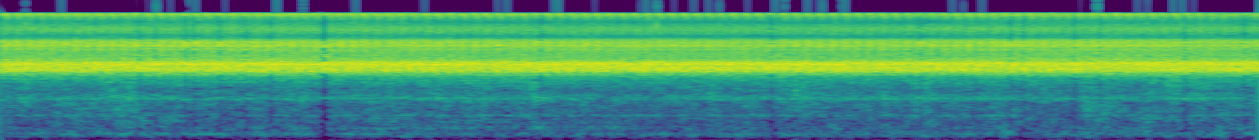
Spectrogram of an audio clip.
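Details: A chorus of cicadas, described as annual cicadas emerging every year, sings a dense, unbroken shrill buzz that stays steady at a high pitch throughout, with a fainter upper band above it.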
